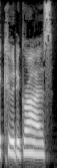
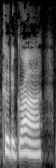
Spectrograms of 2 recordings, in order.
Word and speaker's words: coup de grâce: And the finishing touch on a job is the coup de grâce, because grâce is spelled G-R-A-C-E. It's not coup de gras, which literally means a strike of fat.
